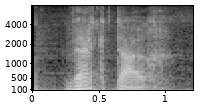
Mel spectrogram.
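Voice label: "werktuig", Dutch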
